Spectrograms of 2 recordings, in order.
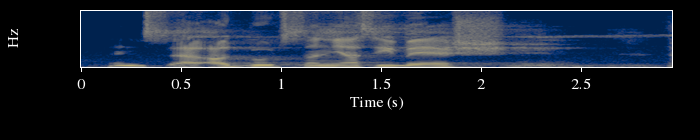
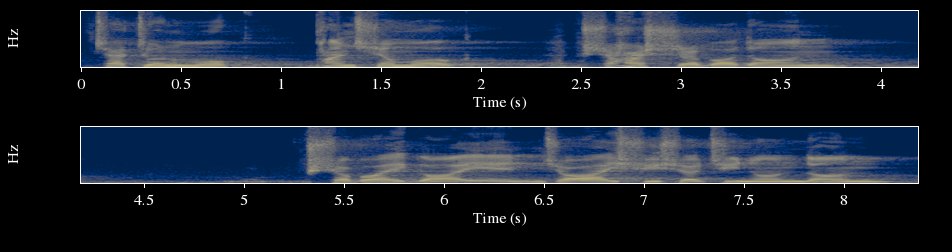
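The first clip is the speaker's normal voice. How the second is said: slow careful reading; slower than usual. Shown as a demonstration. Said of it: "I'll read that again".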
